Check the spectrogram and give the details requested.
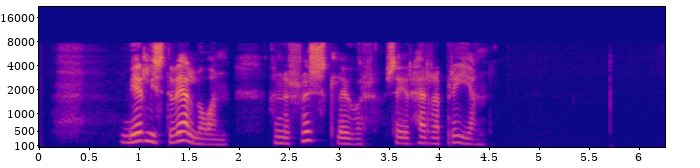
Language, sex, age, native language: Icelandic, female, 50-59, Icelandic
